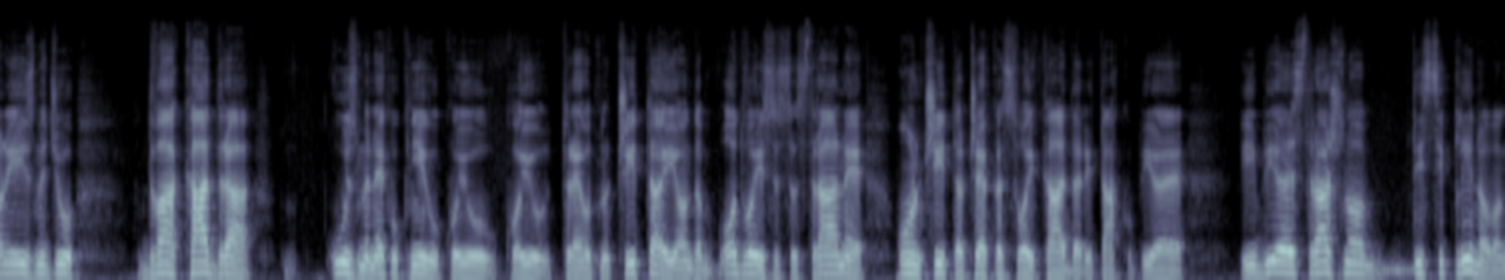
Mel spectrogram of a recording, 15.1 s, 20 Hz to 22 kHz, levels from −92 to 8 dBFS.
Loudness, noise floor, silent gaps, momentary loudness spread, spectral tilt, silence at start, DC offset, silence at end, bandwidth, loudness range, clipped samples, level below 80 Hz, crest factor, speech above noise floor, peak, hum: -26 LUFS; -52 dBFS; none; 10 LU; -6.5 dB/octave; 0 s; under 0.1%; 0 s; 14 kHz; 2 LU; under 0.1%; -58 dBFS; 20 dB; 27 dB; -6 dBFS; none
